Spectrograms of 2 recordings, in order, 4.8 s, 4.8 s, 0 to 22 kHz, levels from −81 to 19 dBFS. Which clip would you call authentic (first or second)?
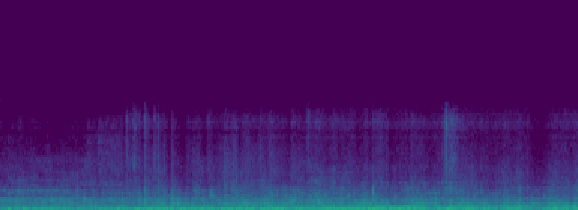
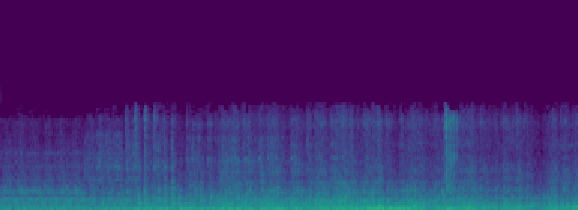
second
